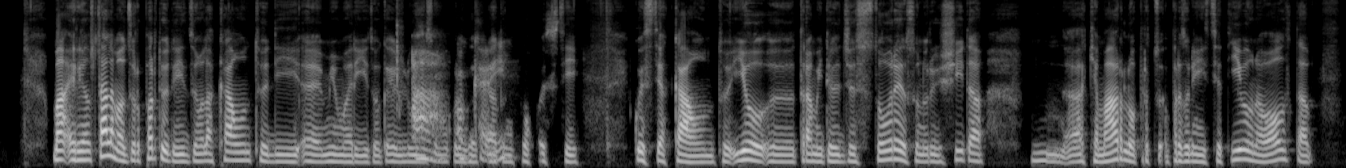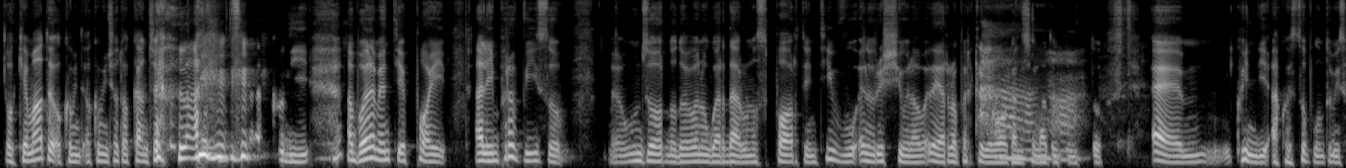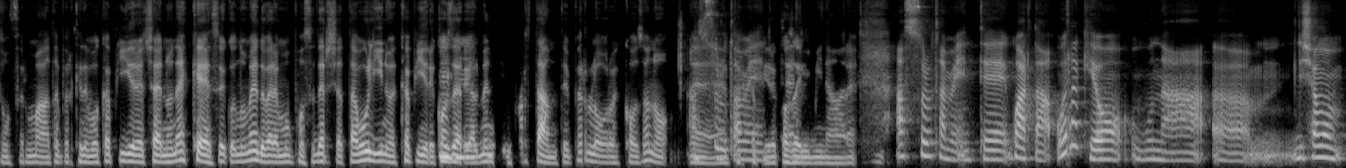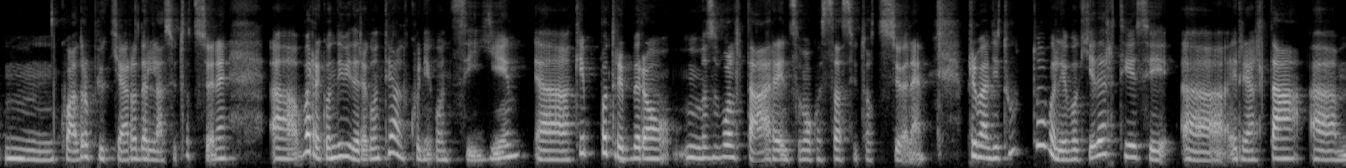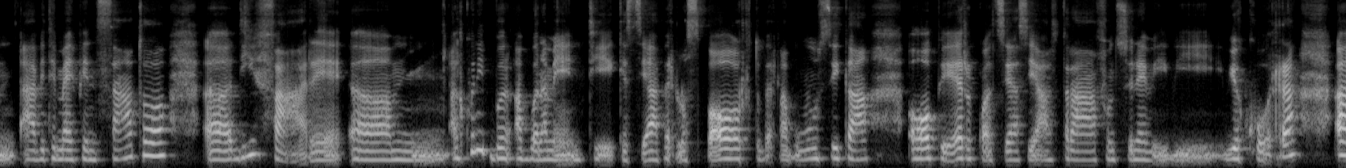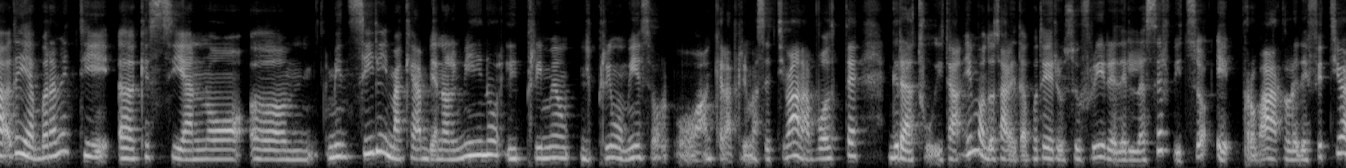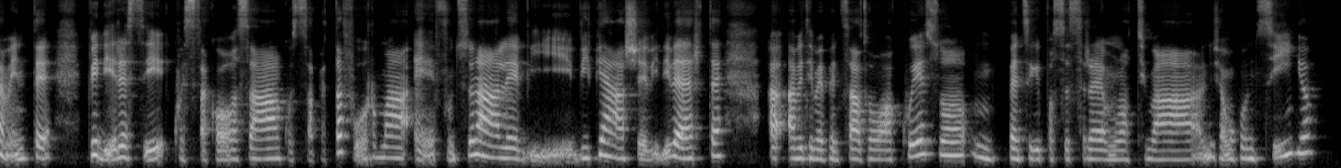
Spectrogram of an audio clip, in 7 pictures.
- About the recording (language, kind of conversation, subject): Italian, advice, Come posso cancellare gli abbonamenti automatici che uso poco?
- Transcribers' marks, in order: tsk; chuckle; laughing while speaking: "cancellare un sacco di"; drawn out: "Ah"; "Cioè" said as "ceh"; other background noise; tapping; "primo" said as "primeo"; "questo" said as "queso"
